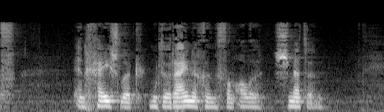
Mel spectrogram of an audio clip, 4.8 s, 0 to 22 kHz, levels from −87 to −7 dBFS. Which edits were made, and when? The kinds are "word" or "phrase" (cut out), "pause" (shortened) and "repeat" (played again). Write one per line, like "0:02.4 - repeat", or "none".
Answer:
0:00.9 - word

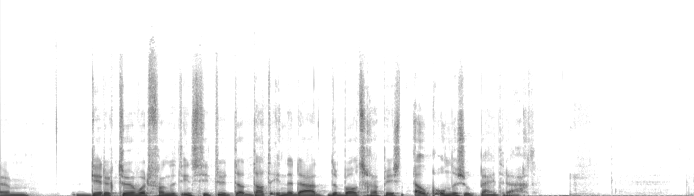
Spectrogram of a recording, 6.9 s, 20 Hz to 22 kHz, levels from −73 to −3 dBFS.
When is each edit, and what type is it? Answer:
0:04.1 - word

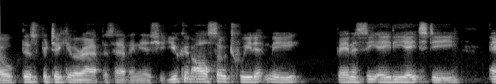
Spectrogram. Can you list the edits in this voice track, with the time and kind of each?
none

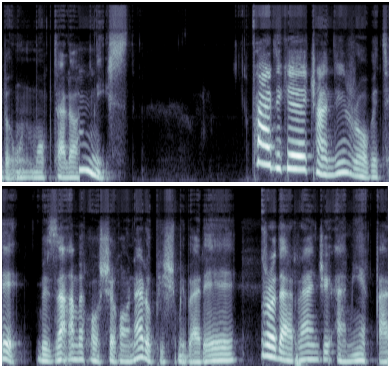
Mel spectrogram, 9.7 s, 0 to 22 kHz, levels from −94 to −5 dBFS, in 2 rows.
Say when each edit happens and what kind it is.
0:01.0 - word
0:05.2 - pause
0:05.9 - word
0:08.1 - word

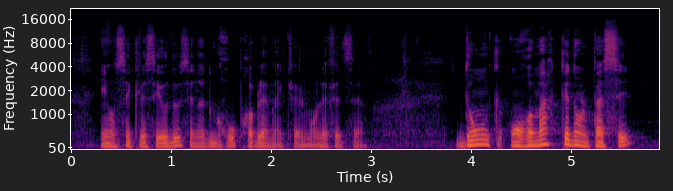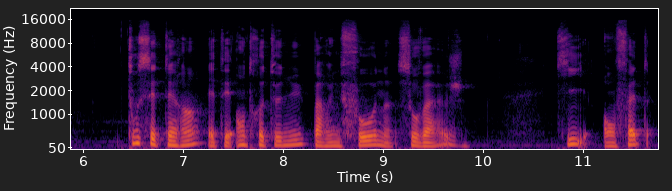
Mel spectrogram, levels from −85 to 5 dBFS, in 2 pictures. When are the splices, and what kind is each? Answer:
none

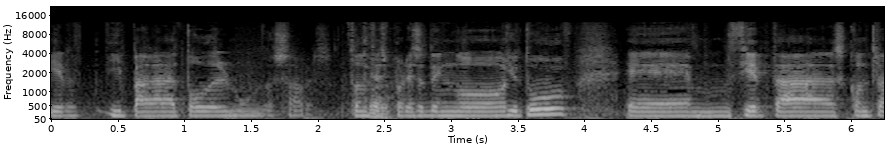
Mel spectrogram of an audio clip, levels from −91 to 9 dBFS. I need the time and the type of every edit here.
0:03.4 - word

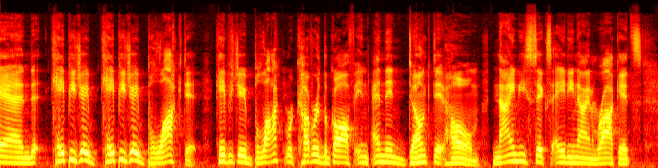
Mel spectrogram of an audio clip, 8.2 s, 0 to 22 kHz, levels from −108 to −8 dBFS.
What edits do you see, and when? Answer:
0:01.2 - repeat
0:02.6 - pause
0:03.5 - word
0:04.1 - phrase
0:04.6 - word
0:06.1 - pause

